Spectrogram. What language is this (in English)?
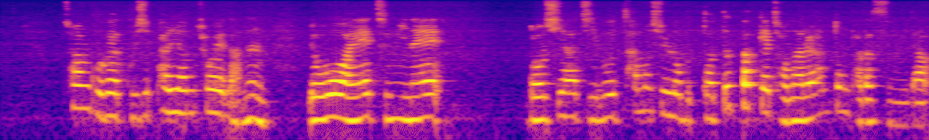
Korean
